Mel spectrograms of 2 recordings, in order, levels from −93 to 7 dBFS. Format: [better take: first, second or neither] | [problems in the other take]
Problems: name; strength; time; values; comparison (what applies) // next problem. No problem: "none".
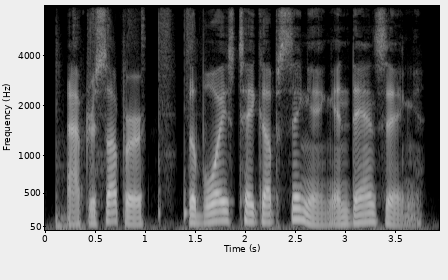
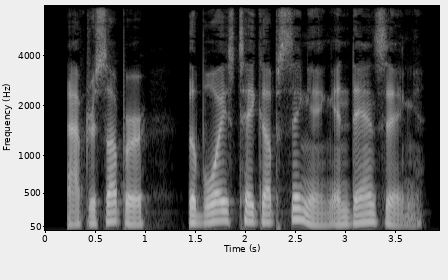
second | noise reduction (neural diffusion model UNIVERSE++)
